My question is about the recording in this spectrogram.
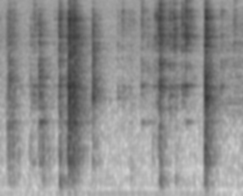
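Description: A string of sharp plastic clicks and taps from handling a clogged liquid glue bottle that won't dispense.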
